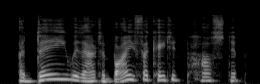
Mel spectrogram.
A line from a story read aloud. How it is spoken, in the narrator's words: said Saccharissa sweetly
